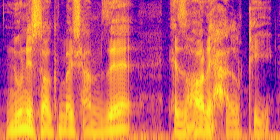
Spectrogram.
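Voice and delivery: normal talking voice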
